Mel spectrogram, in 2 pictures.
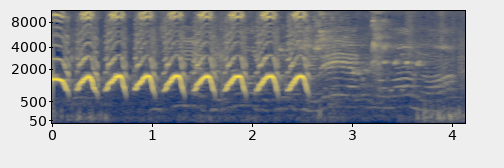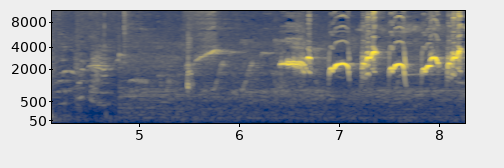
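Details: White-rumped shama morning lure for training a mute bird to sing: loud looping whistled notes repeated about three per second, a quieter mixed stretch, then the looping whistles return.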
